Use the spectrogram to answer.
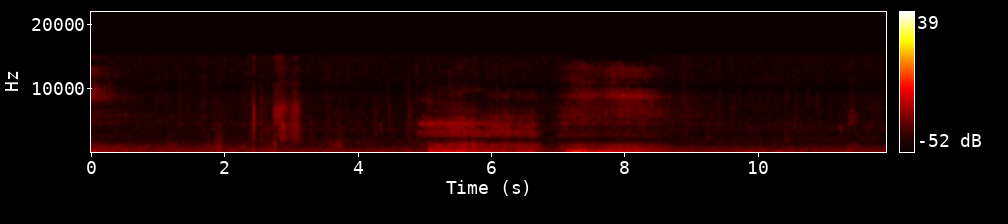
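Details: Sleeping dog snoring: two rough, rattling snoring breaths about a second apart against quiet room noise.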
